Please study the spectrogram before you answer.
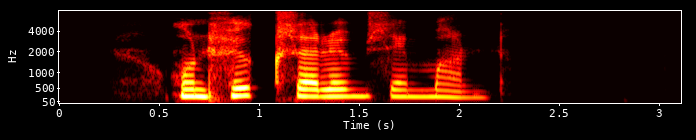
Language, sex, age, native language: Icelandic, female, 9, Icelandic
